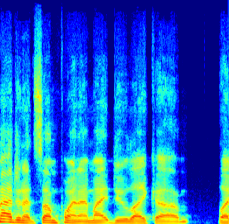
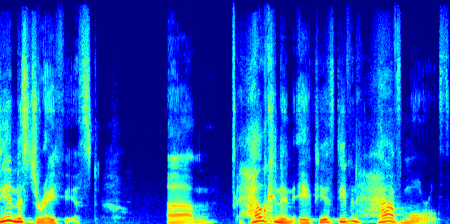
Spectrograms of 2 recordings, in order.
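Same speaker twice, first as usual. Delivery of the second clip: put-on British accent, delivered slower. Showing how he opens his episodes, bad Richard Dawkins impression. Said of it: "It's not a very good impression".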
